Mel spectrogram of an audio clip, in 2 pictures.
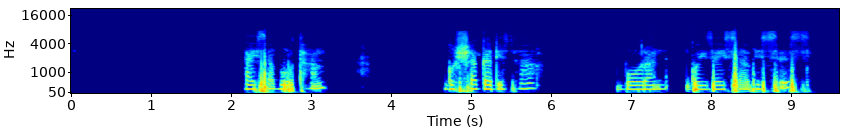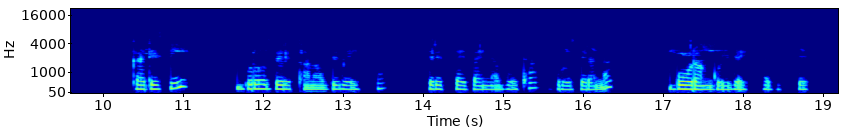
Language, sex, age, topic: Gamo, female, 25-35, agriculture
